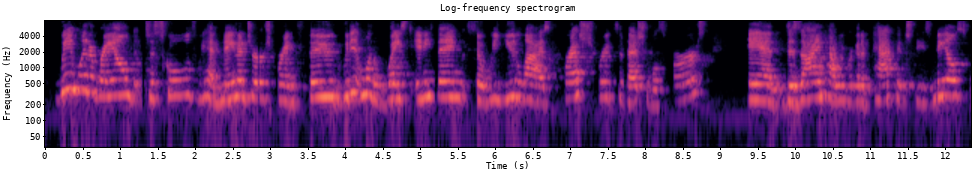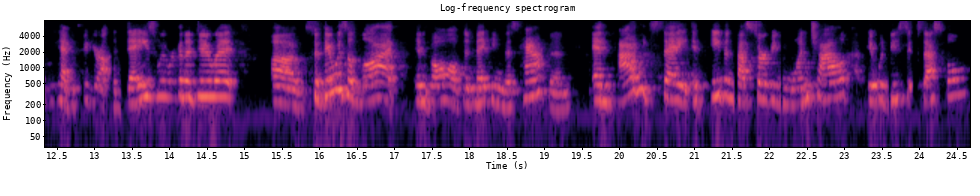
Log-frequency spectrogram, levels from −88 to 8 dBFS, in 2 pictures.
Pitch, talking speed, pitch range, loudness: 255 Hz, 175 wpm, 230-285 Hz, -28 LUFS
